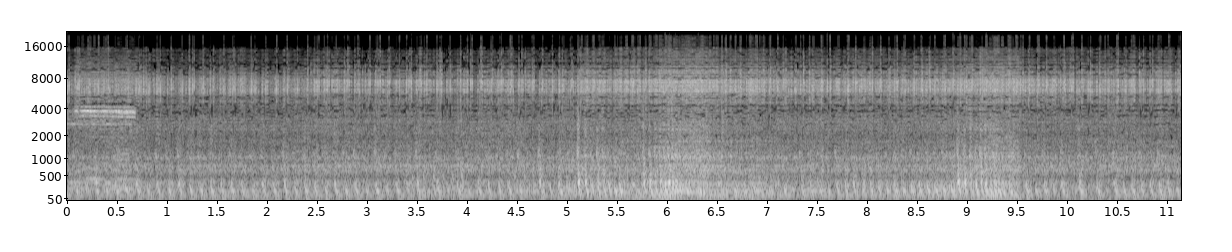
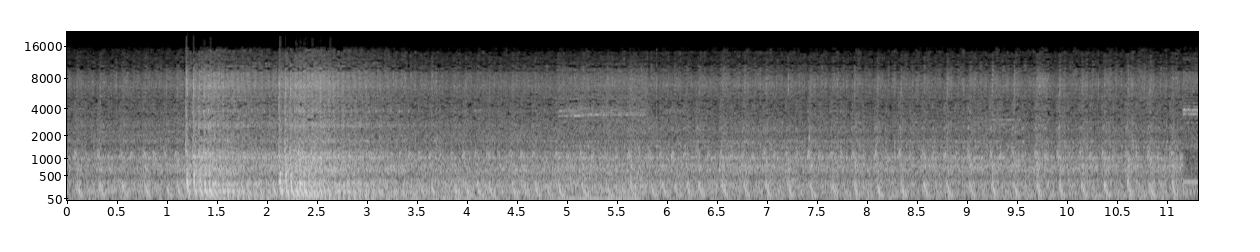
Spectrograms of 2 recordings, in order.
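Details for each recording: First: Motorcycle with timing chain recently replaced, cold engine at idle: light, fast metallic chatter over the beat, quieter once warm; timing chain tensioner roller rattle. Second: Single-cylinder idle after complete refit with the defective roller and its nut replaced; the timing-chain-like whine heard after a recent chain job is gone, leaving a steady even putter with no clatter. The worn, marked roller was the cause.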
